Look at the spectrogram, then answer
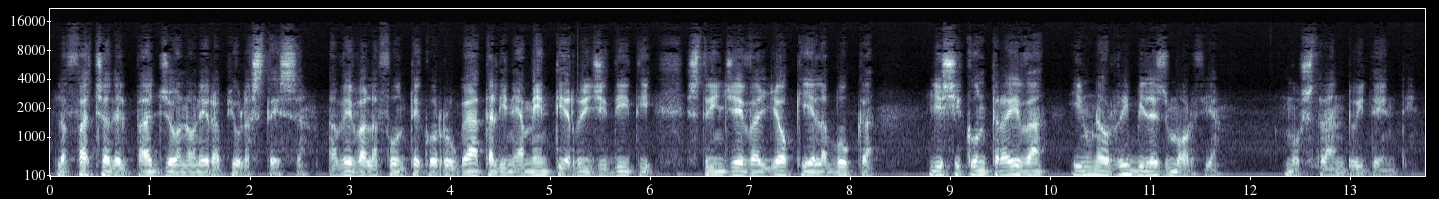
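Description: A man reading a fable aloud in a dramatic storytelling manner, with a husky voice. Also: steady tone, moderate pace, a little mellow, lo-fi sound. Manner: dramatic storytelling, shifts pitch for characters.

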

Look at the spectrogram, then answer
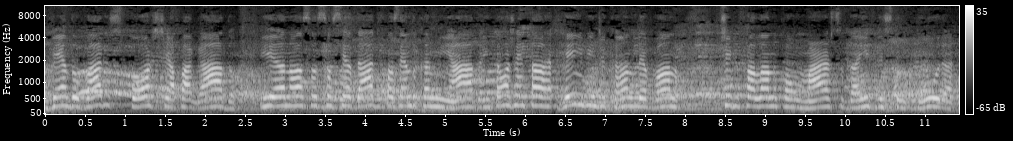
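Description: A middle-aged female councillor with a slightly high voice who speaks earnestly to the interviewer. People murmur clearly in the background. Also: rough recording. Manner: earnest, addresses the reporter by name. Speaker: city councillor. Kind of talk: interview answers. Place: indoor office with flags.

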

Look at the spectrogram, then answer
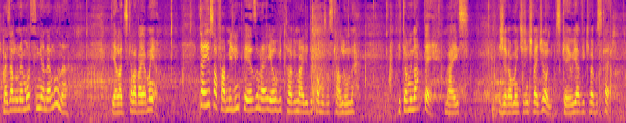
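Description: Quick-paced and chatty, this vlogging mother has a slightly high voice and gets emotional as she talks casually to viewers, often seeking their agreement. Her phone audio picks up clear background noise as she moves from home to walking along a street outside.

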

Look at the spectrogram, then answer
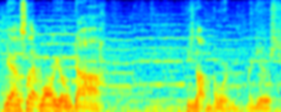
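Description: Grumbling with sarcasm and bemusement, a middle-aged reaction video host gives casual, profane commentary in an unhurried, mid-range voice. He's in a small bedroom indoors while video game cutscene music plays behind him.

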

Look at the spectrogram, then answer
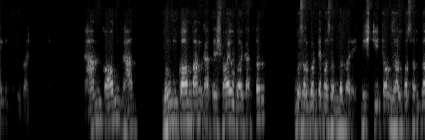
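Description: A man teaching homeopathy, reading case notes in rapid lists and stressing key words. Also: medium pitch, slightly rough, phone-quality sound. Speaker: homeopathy instructor. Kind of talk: lecture on repertory practice.

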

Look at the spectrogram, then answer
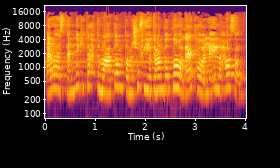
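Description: A woman's voice: very high voice, rapid-fire, bright, forceful tone, soft background music. A woman with an Egyptian Arabic accent voicing a caring mother doll in a soothing, motherly way. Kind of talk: doll play acting. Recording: echoey room.

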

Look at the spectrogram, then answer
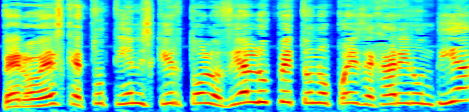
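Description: A woman's voice: sits high, brisk, no echo, clean studio sound. A woman vlogger, teasing and swearing in casual chat.

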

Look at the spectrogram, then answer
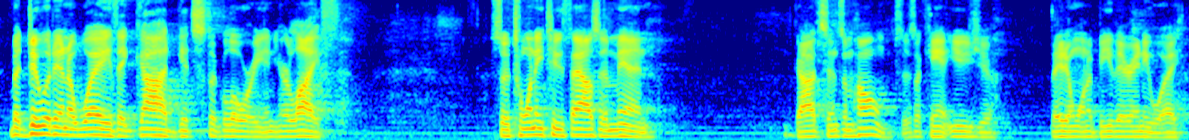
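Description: A man preaching in a church, his voice bright and forceful. He swings from quiet asides to loud, animated bursts. A long hall reverb trails each phrase. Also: mid-range voice. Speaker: pastor. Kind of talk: sermon. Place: church sanctuary.

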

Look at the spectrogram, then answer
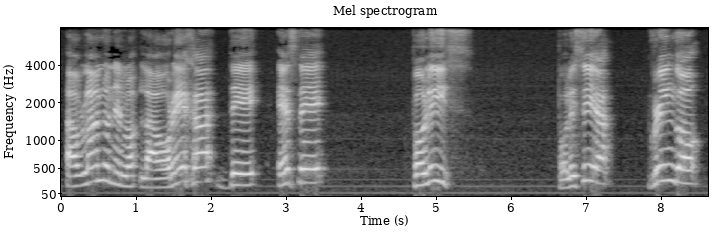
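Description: Male Bible teacher, high and bright, slow and halting, self-correcting delivery. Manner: halting, repeats and corrects himself. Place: church.

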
